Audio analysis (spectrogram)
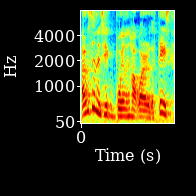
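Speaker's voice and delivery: "gonna" stressed, rattled off fast. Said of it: "I wasn't gonna take".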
